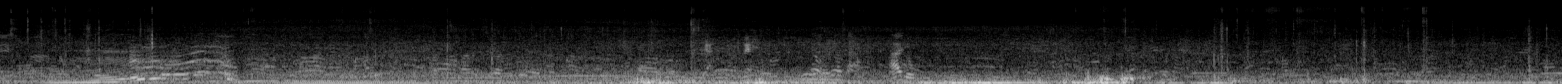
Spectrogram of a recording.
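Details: Several huge cattle descending from a truck in a panic give rising, harmonic moos early on, then fainter scattered lows amid knocking, scraping and a continuous deep mechanical hum.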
